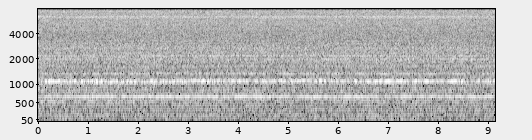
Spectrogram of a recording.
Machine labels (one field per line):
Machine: fan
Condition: normal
